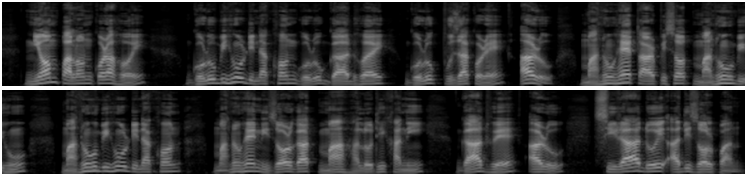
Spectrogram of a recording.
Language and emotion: Assamese, neutral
